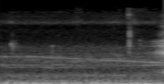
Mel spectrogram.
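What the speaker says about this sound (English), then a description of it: "Even though the sirens are going off and the birds are flying in the sky and the cars are driving" Outdoors at sunset, a faint distant siren wails in a slow falling sweep over a low steady rumble of traffic.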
